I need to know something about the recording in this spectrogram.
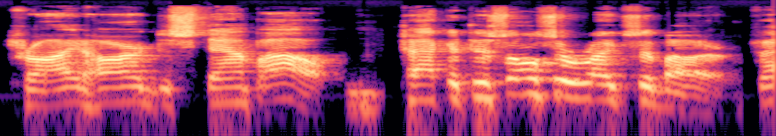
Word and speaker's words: Tacitus: depicts her as corrupt i love reading tacitus or takatis as i pronounce i love listening to it at night tacatus and cassius dio or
